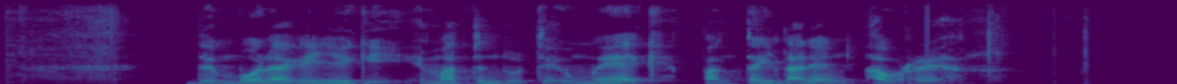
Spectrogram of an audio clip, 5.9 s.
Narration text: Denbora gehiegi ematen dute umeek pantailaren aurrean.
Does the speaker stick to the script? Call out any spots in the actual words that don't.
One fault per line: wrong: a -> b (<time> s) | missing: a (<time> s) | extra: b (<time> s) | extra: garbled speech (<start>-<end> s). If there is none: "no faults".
no faults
